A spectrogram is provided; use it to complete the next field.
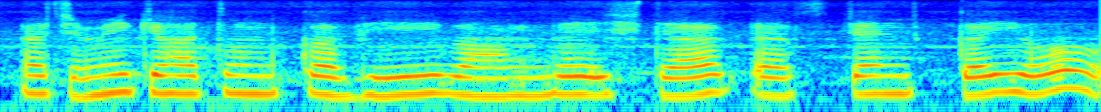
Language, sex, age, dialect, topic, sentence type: Hindi, female, 60-100, Kanauji Braj Bhasha, banking, statement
